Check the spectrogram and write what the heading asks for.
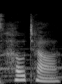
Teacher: J is pronounced as hota, with a throaty sound similar to the Scottish lock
